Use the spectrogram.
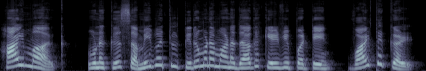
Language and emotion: Tamil, happy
